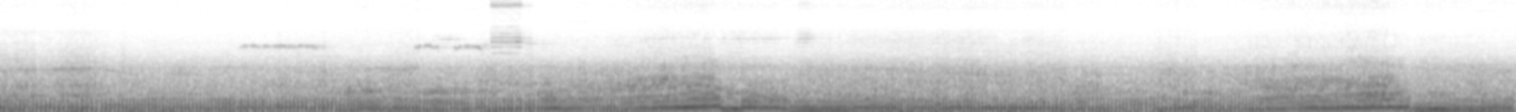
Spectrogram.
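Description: Motorcycle engine running while being ridden, its pitch rising and falling as the rider accelerates and eases off.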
